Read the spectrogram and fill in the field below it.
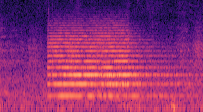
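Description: A train horn blares in the distance.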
